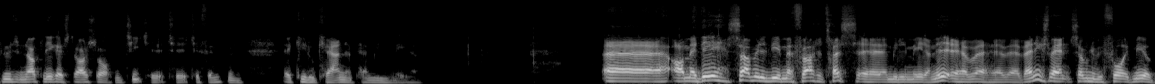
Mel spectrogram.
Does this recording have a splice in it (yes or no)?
no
